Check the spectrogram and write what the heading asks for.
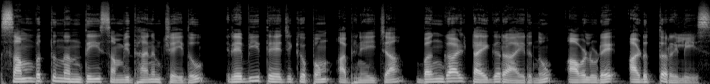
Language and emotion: Malayalam, neutral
